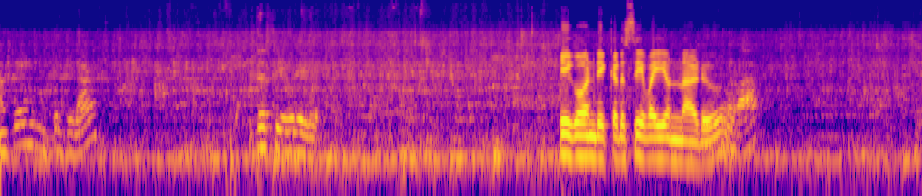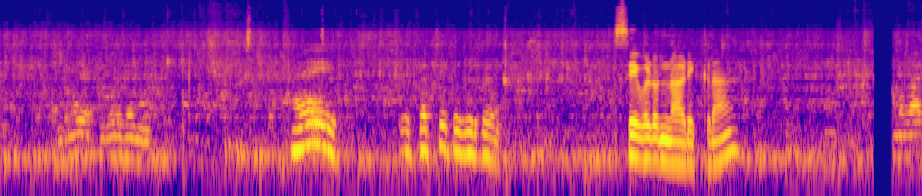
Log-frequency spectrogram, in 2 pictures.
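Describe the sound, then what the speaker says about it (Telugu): At a Narasimha temple shrine in Joshimath, Uttarakhand, water flows and gushes in a steady rush that continues throughout, while someone talks at intervals over it. "అమ్మవారి దగ్గర ఎంత బాగా వాటర్ వస్తున్నాయి చూసారా"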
